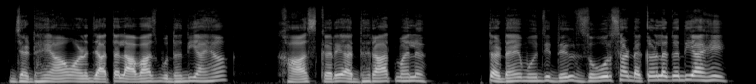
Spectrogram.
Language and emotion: Sindhi, fearful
